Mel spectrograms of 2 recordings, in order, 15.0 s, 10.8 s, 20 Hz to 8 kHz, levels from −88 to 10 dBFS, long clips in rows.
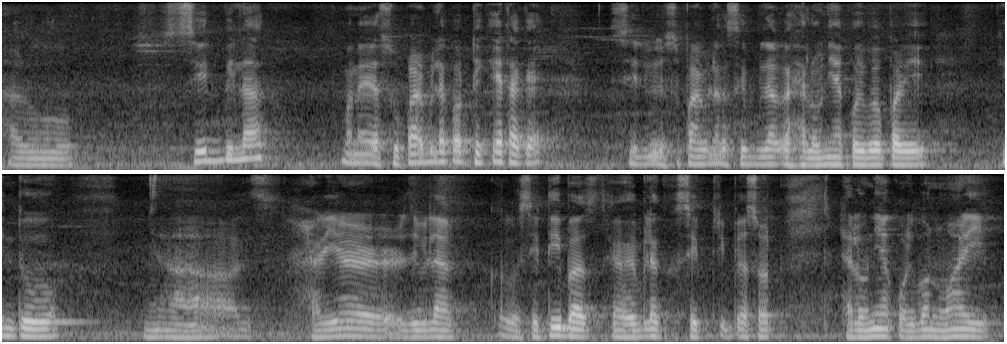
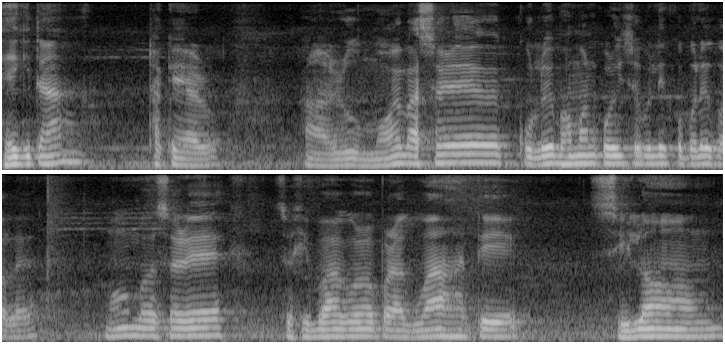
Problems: constant background noise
